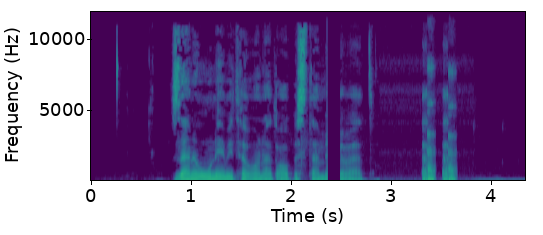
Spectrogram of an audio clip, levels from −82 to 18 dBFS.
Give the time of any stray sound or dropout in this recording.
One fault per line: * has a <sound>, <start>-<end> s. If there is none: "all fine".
* has a dropout, 2.4-2.5 s
* has a laugh, 3.3-3.7 s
